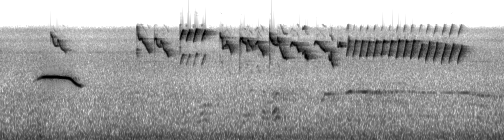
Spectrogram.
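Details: Lure song of a white-eye for drawing other white-eyes into song. A lower whistled slur opens, then high sliding chirps build into a fast, evenly repeated trill of sharp notes; a faint thin whistle sounds underneath.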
